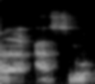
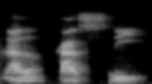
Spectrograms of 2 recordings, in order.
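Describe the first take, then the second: First: The last word ends with a u vowel. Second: The last word ends with an i vowel. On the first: The speaker calls it wrong. "nggak boleh dibaca alal kasru" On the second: The speaker calls it right.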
